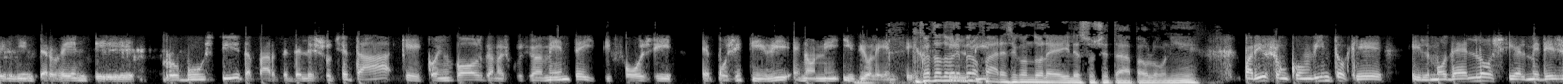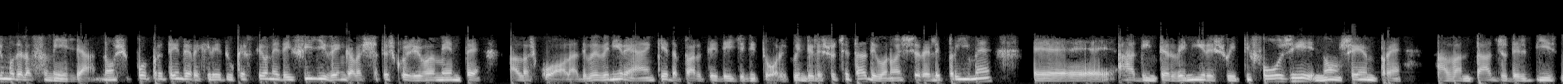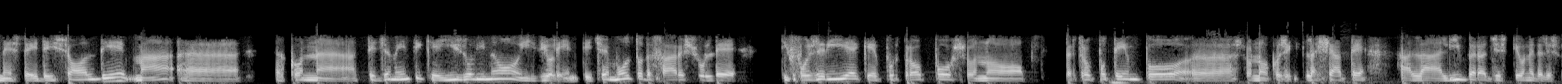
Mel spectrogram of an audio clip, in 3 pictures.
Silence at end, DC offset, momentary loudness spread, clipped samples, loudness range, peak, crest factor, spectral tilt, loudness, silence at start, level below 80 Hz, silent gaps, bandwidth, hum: 0.05 s; under 0.1%; 5 LU; under 0.1%; 2 LU; 0 dBFS; 14 dB; -4 dB/octave; -14 LUFS; 0 s; -38 dBFS; none; 7.6 kHz; none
